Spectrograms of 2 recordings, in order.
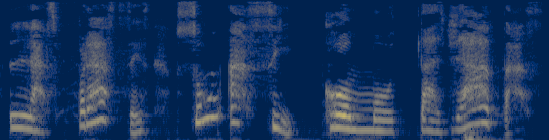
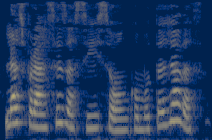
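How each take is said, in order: First: Each word is crisply carved out with varied relief. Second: Each word runs together in a flat, even delivery. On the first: The speaker calls it right. "sino las frases son así como talladas" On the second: The speaker calls it wrong. "no tengo que decir las frases así"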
